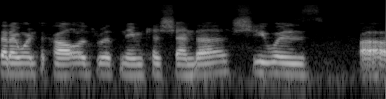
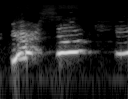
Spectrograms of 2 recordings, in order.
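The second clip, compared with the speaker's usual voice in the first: high, loud squeal of delight; cute-animal squeal; 8 dB louder than usual. Retold or imitated. Cooing at a tiny turtle, high loud squeal. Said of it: "I stopped and I was like".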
